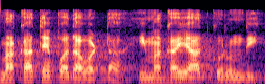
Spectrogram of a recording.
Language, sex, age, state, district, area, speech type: Goan Konkani, male, 30-45, Goa, Tiswadi, rural, read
